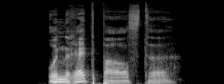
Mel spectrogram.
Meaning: inflection of unrettbar: 1. strong/mixed nominative/accusative feminine singular superlative degree 2. strong nominative/accusative plural superlative degree
- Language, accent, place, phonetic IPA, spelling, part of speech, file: German, Germany, Berlin, [ˈʊnʁɛtbaːɐ̯stə], unrettbarste, adjective, De-unrettbarste.ogg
